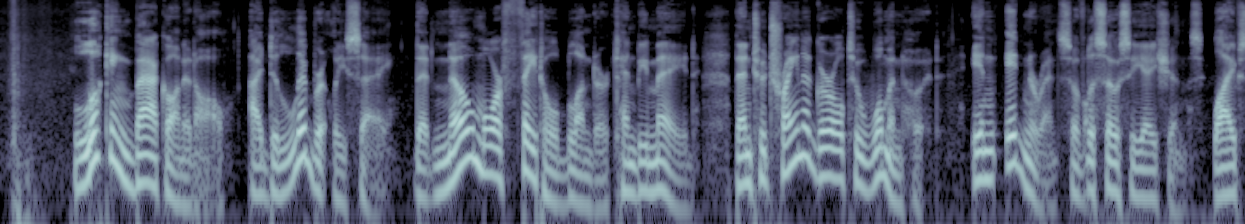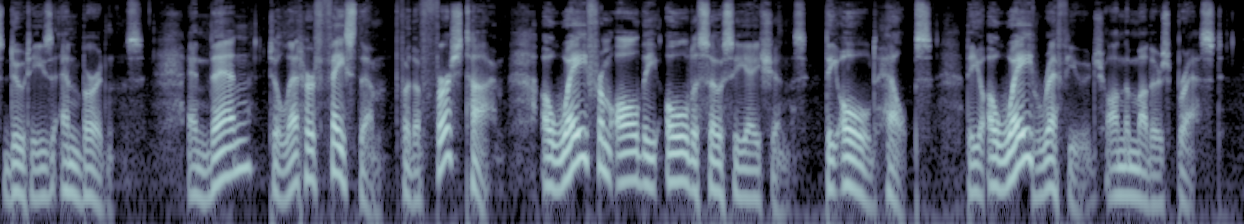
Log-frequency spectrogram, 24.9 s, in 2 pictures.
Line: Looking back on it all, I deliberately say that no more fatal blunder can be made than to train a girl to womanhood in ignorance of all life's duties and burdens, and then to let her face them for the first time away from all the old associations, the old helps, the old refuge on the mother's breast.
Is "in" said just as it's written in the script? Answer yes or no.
yes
